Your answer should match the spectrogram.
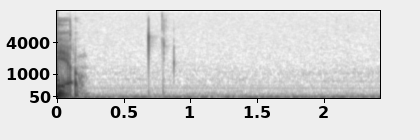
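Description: The tail of a man's spoken word, then quiet room tone with one faint short click a little under a second in.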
